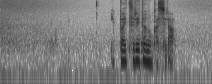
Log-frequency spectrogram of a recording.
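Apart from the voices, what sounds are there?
ocean waves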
